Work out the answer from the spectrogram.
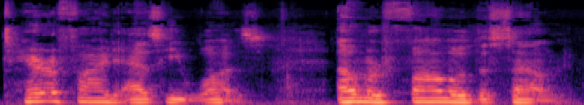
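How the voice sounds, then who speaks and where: Casting: man for children's read-aloud narration, medium pitch, slow deliberate pacing, expressive delivery. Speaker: storybook reader.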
